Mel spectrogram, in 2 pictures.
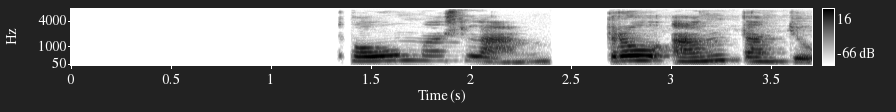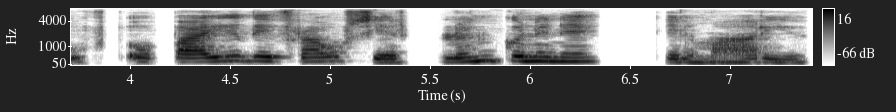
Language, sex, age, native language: Icelandic, female, 60-69, Icelandic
